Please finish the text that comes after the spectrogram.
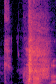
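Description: A single sneeze, a brief soft intake followed by a loud, sharp burst of breath, heard on its own with no talking.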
